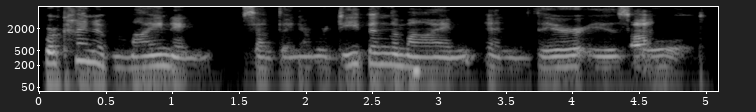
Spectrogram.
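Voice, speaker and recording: A woman's voice: fairly low pitch, steady tone, unhurried, husky. A woman hosting an interview, telling anecdotes in an earnest, emphatic conversational way. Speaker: host and novelist.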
